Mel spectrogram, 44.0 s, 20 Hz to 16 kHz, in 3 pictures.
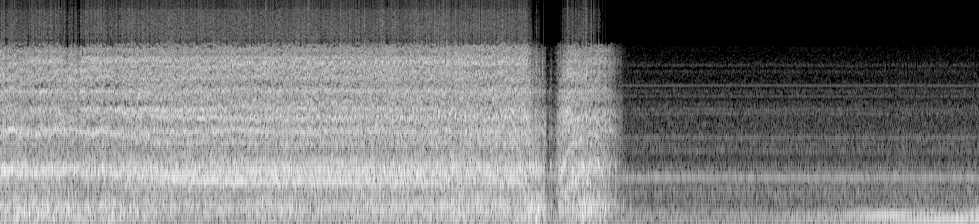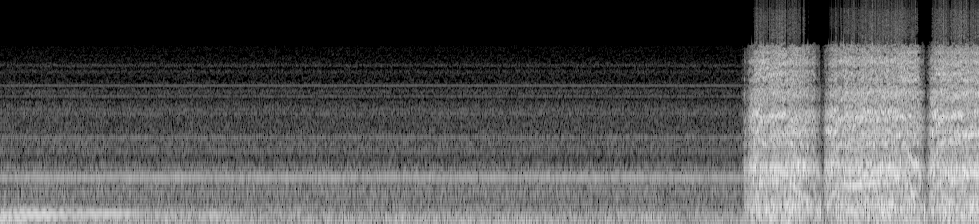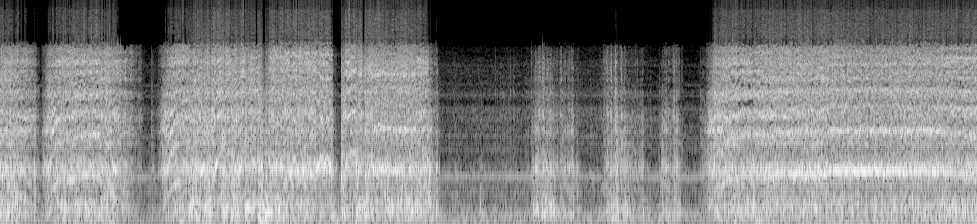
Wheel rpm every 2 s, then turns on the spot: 230, 210, 210, 200, 50, 0, 0, 0, 0, 0, 0, 0, 0, 110, 120, 100, 220, 210, 20, 20, 180, 230.
36-38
